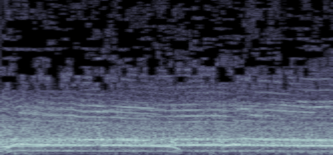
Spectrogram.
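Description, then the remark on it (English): A packed basketball arena crowd of Caledonia Gladiators fans roars and cheers wildly after David Sloan's buzzer-beater winning shot. It is a sustained, dense wall of noise, with loud whoops and shouts rising above the din throughout. “And the Caledonia Gladiators go wild.”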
